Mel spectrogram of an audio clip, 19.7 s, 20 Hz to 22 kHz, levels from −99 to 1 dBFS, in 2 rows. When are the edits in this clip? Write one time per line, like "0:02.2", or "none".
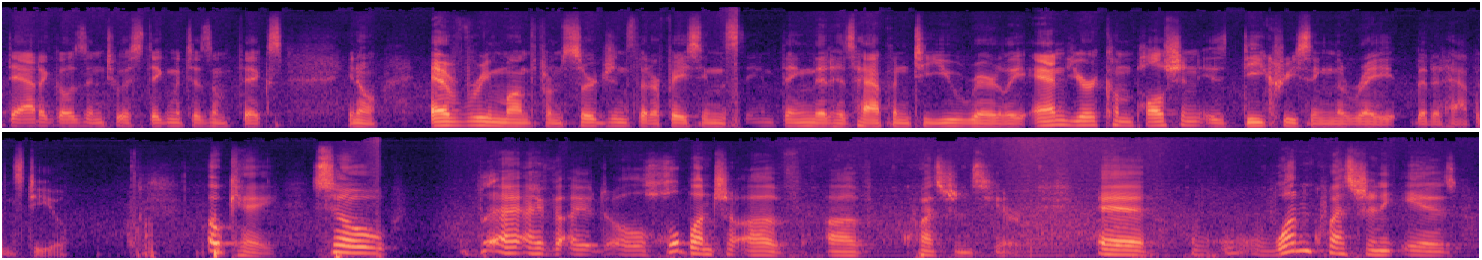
none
